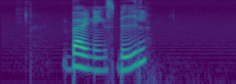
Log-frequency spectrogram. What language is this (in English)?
Swedish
